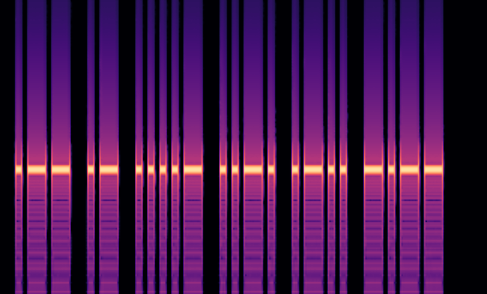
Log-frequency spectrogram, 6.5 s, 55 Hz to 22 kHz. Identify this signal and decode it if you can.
Morse code, heard as a keyed tone, about 15 wpm, 700 Hz. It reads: WA4FLY
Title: USA Call Signs - 6 Characters - 3x Character Spacing - 15wpm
